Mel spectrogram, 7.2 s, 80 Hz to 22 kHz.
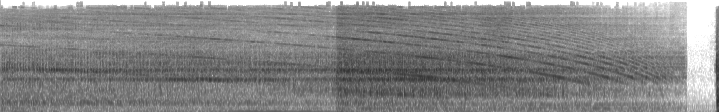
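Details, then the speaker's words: Bosch GWS 24-230 JBV 9-inch grinder after repair with a new rubberized lead and heavy-duty plug, brushes only half worn: smooth rising whine as the disc spins up, holding steady without rattle or stutter, then winding down; running healthy. "One Bosch GWS 24/230 JBV 9-inch grinder. Only needed a new lead, good quality rubberized one, and a good heavy duty rubberized plug. Get her up and running again."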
